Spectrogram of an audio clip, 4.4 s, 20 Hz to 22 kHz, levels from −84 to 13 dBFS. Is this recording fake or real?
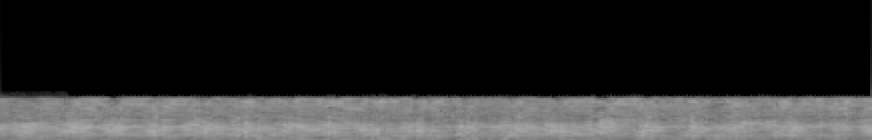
fake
